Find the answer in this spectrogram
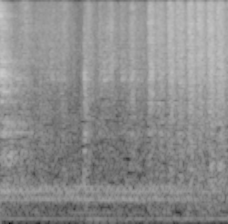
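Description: Bristle brush scrubbing oil paint onto canvas in short back-and-forth strokes, scattered at first, then a fast, even rasping rhythm of about eight strokes a second from about one and a half seconds in.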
